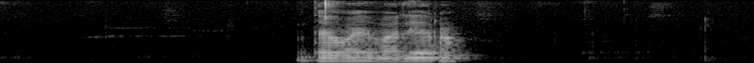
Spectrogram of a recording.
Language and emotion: Russian, neutral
